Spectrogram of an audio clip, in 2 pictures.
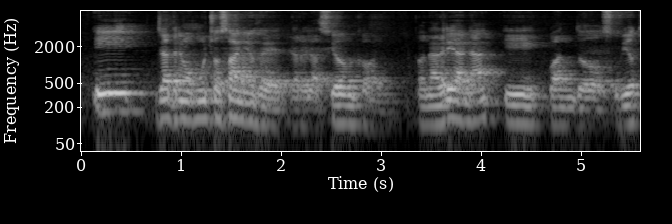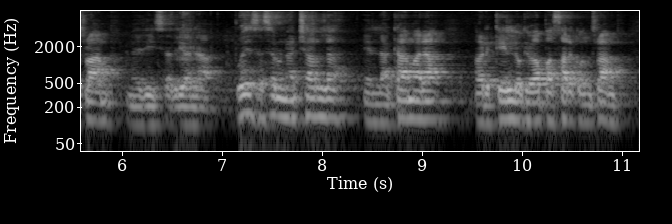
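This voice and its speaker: A man with an Argentine accent, audible room echo and noticeable background noise. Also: fairly slow pace, hardly any pauses. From Argentina. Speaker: immigration lawyer. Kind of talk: educational talk. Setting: event room with audience.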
